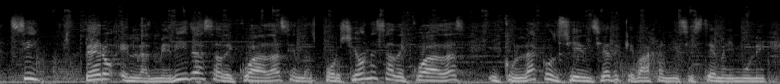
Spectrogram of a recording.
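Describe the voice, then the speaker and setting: A man's voice: fairly high pitch, warm tone. A man in his forties hosting a TV cooking show from a studio kitchen, chatting upbeat and folksy to viewers as family. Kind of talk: TV cooking segment, addressing viewers. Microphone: lapel mic.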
